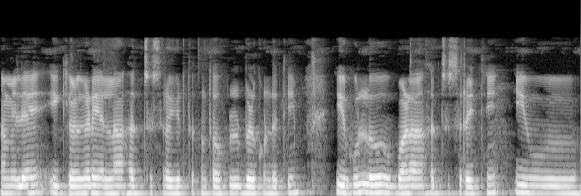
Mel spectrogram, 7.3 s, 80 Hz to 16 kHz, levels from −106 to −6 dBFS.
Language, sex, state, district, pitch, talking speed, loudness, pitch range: Kannada, male, Karnataka, Belgaum, 135 Hz, 140 wpm, -16 LUFS, 130-140 Hz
